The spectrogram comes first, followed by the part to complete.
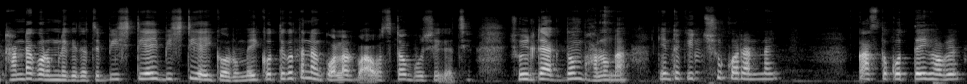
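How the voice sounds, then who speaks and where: A hoarse middle-aged woman from Bengal, chatting to her viewers in a rambling, complaining way while she does housework. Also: fairly high pitch, pushed and bright. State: hoarse from a cold. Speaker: vlogger. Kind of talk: casual chat to viewers while doing chores.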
